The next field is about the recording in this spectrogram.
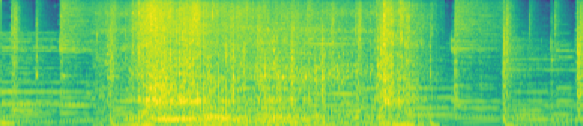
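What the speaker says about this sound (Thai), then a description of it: "เอกลักษณ์หนึ่งของสิงโตอันเป็นที่ลือเรื่องก็คือเสียงคำรามอันทรงพลัง" A lion gives a deep, powerful roar, loud and close, in two long rumbling bursts separated by a short pause.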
